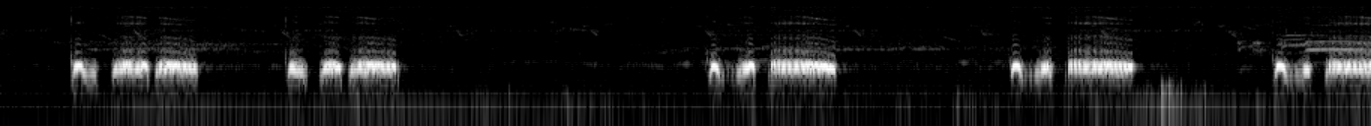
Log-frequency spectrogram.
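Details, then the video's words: Spotted dove used as a decoy, calling rivals to come and fight, repeats its three-part coo about five times: two short hollow notes, then a held, even note. "tiếng chim cu gáy gọi bổi về cội để đấu của con chim cu gáy mồi giọng gáy hay cực chuẩn kích bổi"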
